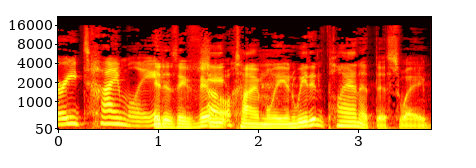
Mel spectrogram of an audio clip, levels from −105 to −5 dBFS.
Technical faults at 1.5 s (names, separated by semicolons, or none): compressed frames skipped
